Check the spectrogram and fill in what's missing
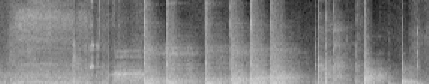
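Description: Sharp, close hammer blows knock rivet caps down on a leather windlass holster: a rapid series of hard metallic strikes in uneven clusters, each with a brief ringing thud.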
